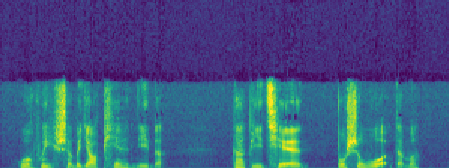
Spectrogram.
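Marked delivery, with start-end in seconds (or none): none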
